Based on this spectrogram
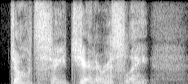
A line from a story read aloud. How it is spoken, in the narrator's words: Alexandra snarled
